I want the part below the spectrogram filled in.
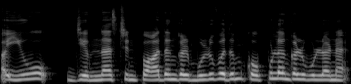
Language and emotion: Tamil, disgusted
